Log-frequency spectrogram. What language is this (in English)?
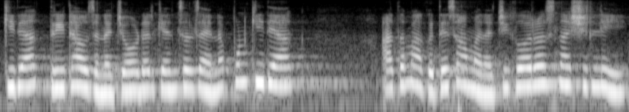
Konkani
